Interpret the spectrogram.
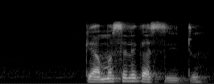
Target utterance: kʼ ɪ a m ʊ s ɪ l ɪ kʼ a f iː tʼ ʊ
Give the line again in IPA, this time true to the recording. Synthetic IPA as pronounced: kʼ ɪ a m ʊ s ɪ l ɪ kʼ a s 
